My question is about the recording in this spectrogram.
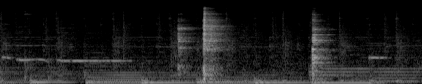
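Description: Two sharp clinks of glass bowls knocking together about a second apart, as a small glass prep bowl is emptied over a glass mixing bowl, over steady background music.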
